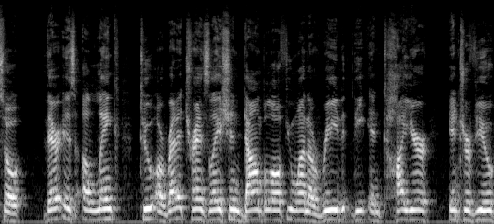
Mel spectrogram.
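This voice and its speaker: Here a man with an ordinary speaking voice and a fairly high pitch talks at a moderate pace with ordinary pitch variation. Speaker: YouTuber covering Korean pop culture. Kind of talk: casual vlog commentary.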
